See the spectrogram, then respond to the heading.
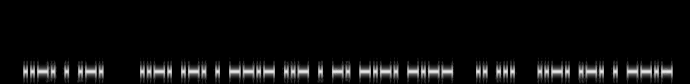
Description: Morse code, heard as a keyed tone, about 34 wpm, 600 Hz. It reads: FER FREQUENCY IS FREQ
